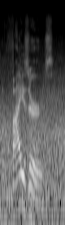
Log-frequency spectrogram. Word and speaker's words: visor: And these are called visors. Use the long I like ride and bike.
